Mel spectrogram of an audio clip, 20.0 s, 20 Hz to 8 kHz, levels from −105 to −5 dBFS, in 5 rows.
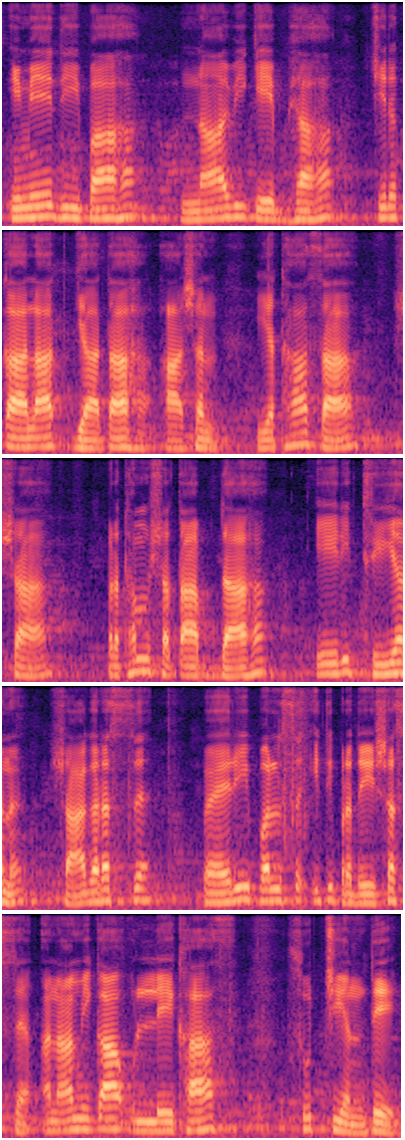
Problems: constant background noise, background conversations at intervals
